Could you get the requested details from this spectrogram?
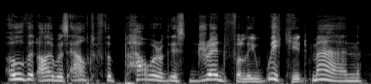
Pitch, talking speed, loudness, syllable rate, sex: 185 Hz, 210 wpm, -20 LUFS, 4.9 syllables/s, male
